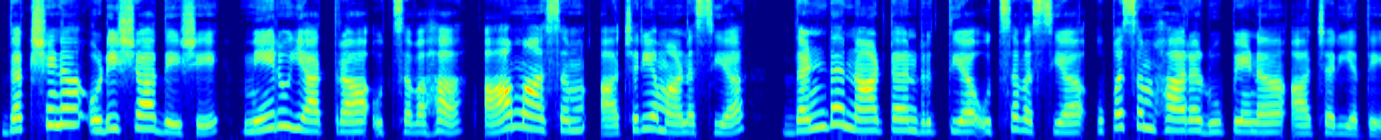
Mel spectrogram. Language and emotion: Sanskrit, neutral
